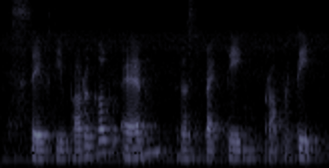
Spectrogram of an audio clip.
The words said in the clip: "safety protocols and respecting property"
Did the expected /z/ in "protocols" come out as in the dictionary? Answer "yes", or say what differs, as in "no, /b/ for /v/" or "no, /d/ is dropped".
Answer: no, /z/ is dropped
